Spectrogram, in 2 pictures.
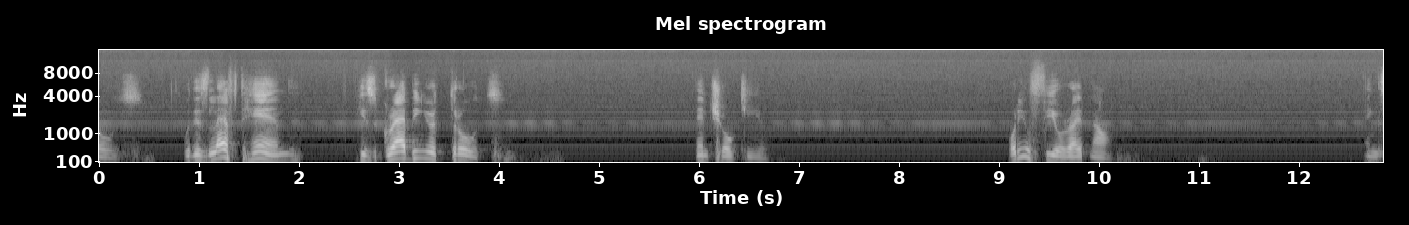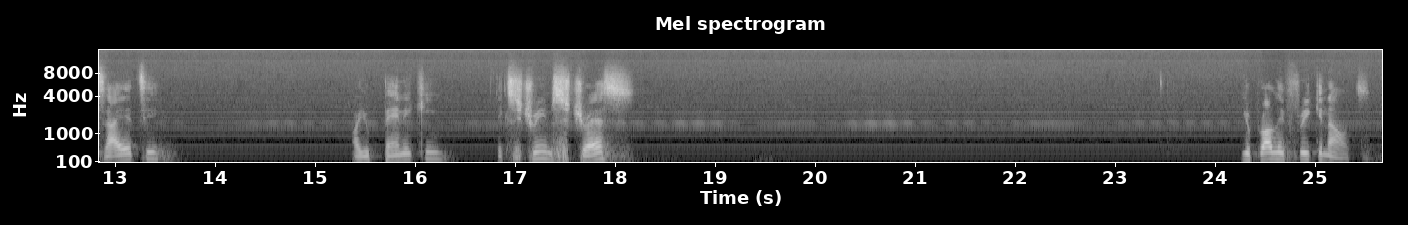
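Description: A man speaks calmly through a headset microphone, with long pauses.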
